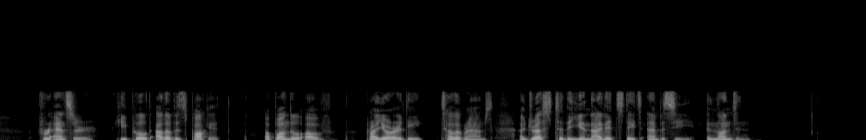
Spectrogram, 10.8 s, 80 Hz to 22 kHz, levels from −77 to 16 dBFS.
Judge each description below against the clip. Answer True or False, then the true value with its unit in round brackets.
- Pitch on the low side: True (105 Hz)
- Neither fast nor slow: False (115 wpm)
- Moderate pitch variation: False (5.9 semitones)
